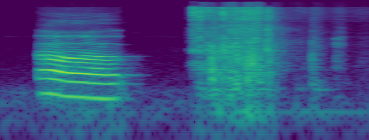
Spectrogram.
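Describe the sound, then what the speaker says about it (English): A short burst of cards being shuffled during a mediumship reading comes through close and crisp, following a brief spoken word and trailing off into softer rustles. "Is my shuffling too loud?"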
